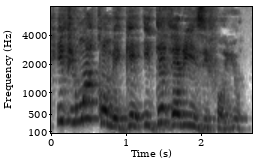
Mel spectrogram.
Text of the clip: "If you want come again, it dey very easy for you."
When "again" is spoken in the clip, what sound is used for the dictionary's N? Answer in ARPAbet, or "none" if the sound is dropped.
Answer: none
